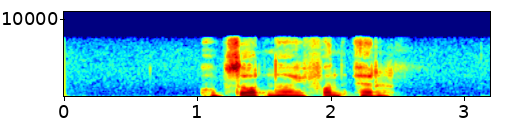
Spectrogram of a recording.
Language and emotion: Russian, neutral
